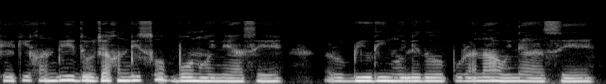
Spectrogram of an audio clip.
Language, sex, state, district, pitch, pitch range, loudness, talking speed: Nagamese, female, Nagaland, Kohima, 160 Hz, 150-170 Hz, -13 LUFS, 170 wpm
